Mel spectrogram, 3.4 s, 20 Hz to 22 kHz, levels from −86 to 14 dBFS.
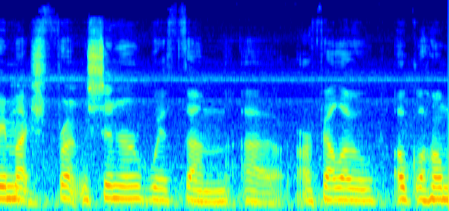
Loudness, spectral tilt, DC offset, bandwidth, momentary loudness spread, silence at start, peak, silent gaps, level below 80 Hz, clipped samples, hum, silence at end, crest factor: -21 LUFS; -5 dB/octave; under 0.1%; 16 kHz; 8 LU; 0 s; -4 dBFS; none; -56 dBFS; under 0.1%; none; 0 s; 14 dB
